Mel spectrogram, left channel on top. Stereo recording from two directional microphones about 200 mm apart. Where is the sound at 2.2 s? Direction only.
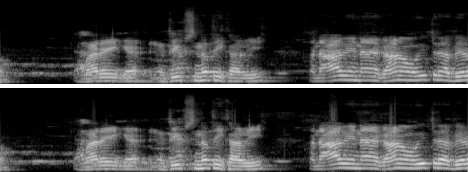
20° right (ahead or behind).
